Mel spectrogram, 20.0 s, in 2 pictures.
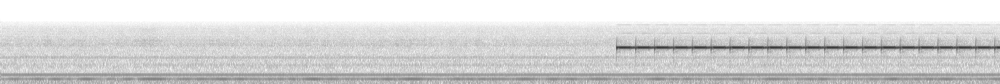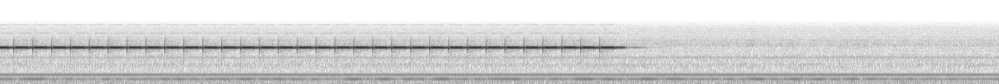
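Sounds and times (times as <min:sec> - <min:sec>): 
novelty night alarm: 0:06.2 - 0:16.4.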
